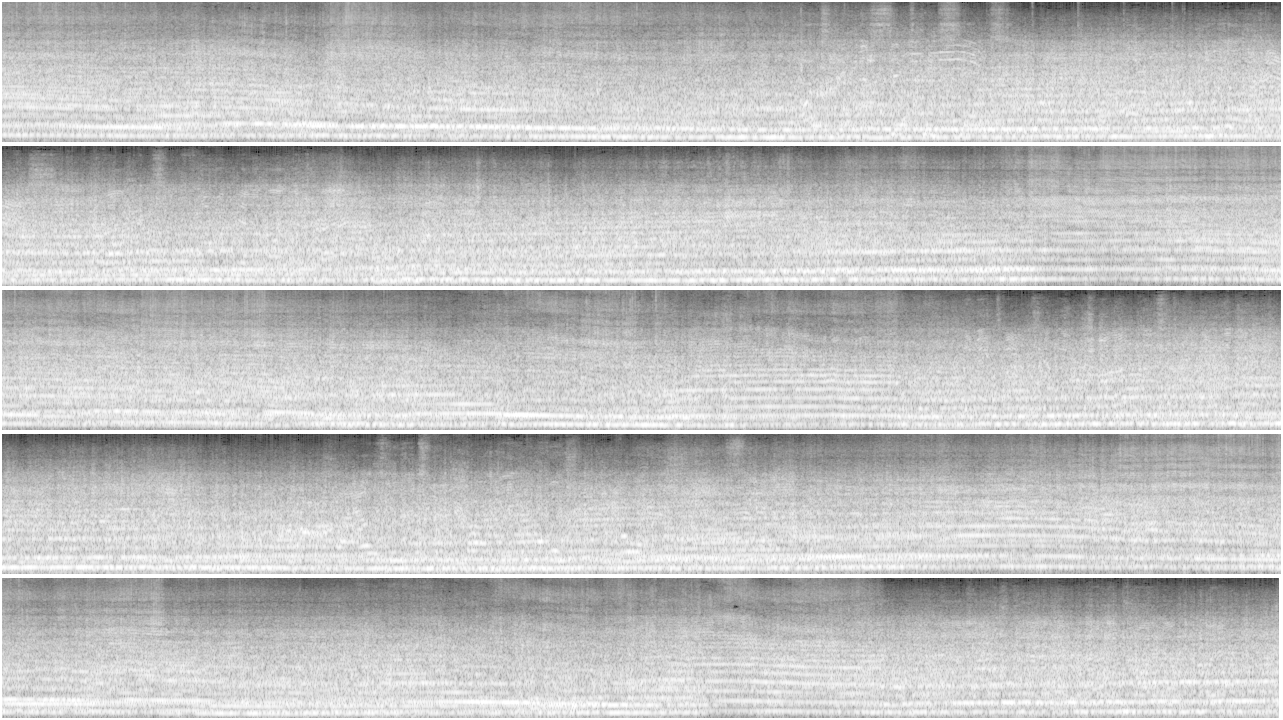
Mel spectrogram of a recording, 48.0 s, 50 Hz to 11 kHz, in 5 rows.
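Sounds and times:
race car engines: 0:00.0 - 0:47.9.

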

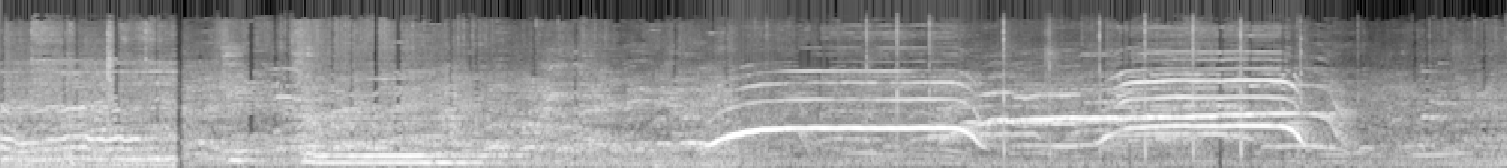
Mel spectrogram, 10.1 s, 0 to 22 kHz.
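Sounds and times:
people screaming with joy: 0:04.5 - 0:09.0.

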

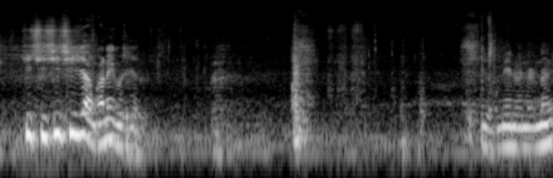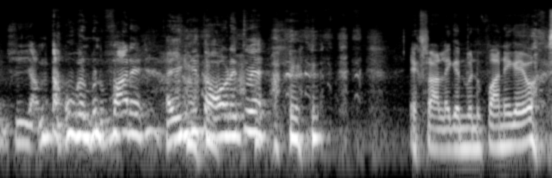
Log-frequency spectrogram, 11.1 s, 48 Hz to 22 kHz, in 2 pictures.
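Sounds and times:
packaging scratching and rubbing: 0:00.0 - 0:04.2.

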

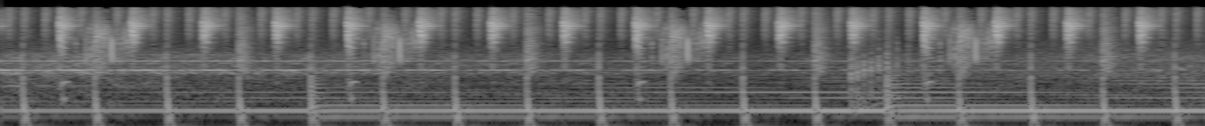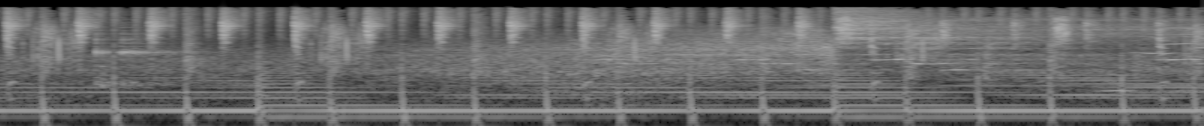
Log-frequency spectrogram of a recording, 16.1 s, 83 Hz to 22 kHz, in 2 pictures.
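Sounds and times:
kick drum beat: 0:00.0 - 0:16.0
ticking hi-hats: 0:00.0 - 0:16.0
rising noise sweep: 0:04.3 - 0:16.0.

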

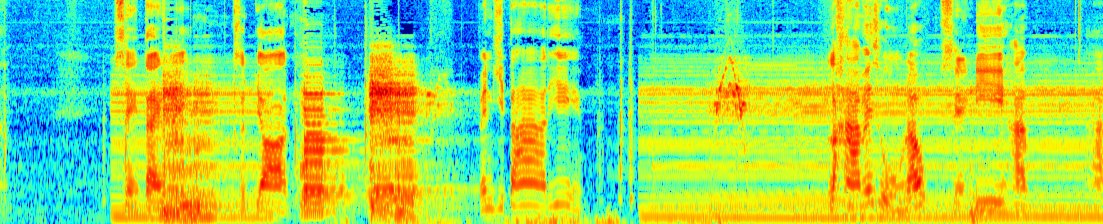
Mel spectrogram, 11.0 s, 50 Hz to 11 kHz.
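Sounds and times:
distorted electric guitar: 0:01.0 - 0:05.6, 0:06.3 - 0:11.0.

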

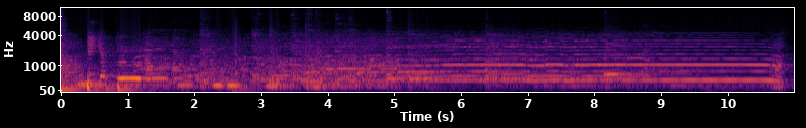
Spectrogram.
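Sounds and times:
blues guitar chord ringing: 0:00.0 - 0:11.0.

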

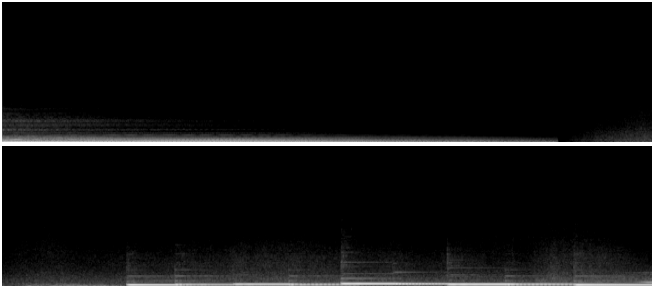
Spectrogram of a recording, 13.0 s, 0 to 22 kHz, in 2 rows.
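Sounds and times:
metallophone melody: 0:07.8 - 0:13.0.

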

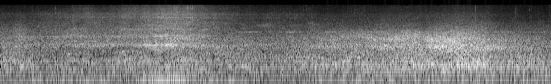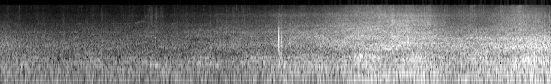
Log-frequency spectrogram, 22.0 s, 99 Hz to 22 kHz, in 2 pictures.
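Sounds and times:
steady traffic hum: 0:00.0 - 0:22.0
cars passing: 0:05.7 - 0:22.0.

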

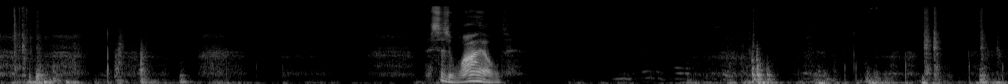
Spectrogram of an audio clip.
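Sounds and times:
knocks and thumps on wood: 0:07.5 - 0:07.8.

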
